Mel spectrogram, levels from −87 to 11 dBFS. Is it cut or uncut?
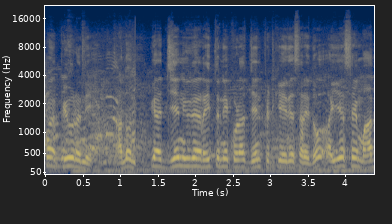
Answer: cut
